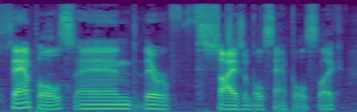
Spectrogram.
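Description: A man's voice: sits low, little pitch movement, takes it slowly, gravelly, a bit bright. A man chatting casually, rambling and hesitant, full of ums and restarts. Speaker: guest recounting an event. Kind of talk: casual chat.

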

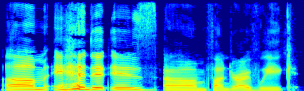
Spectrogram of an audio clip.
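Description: A woman's voice: mid-range voice, takes it slowly, clean tone, no room sound, clean studio sound. A middle-aged woman talking through a face mask, slightly muffled, chatting informally and rambling as she hosts a radio fundraising show. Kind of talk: casual unscripted radio fundraising chat. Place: radio studio.

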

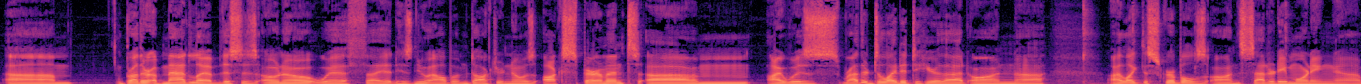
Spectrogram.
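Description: A man with a self-described monotone voice, hosting a radio music show from the studio in casual, easygoing chat. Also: medium pitch, normal speed, vocal fry. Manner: easygoing, chatty aside-filled delivery. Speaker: radio host. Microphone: studio microphone.

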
